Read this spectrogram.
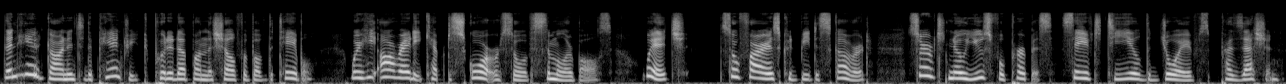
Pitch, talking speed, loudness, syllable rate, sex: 260 Hz, 215 wpm, -17 LUFS, 6.2 syllables/s, female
